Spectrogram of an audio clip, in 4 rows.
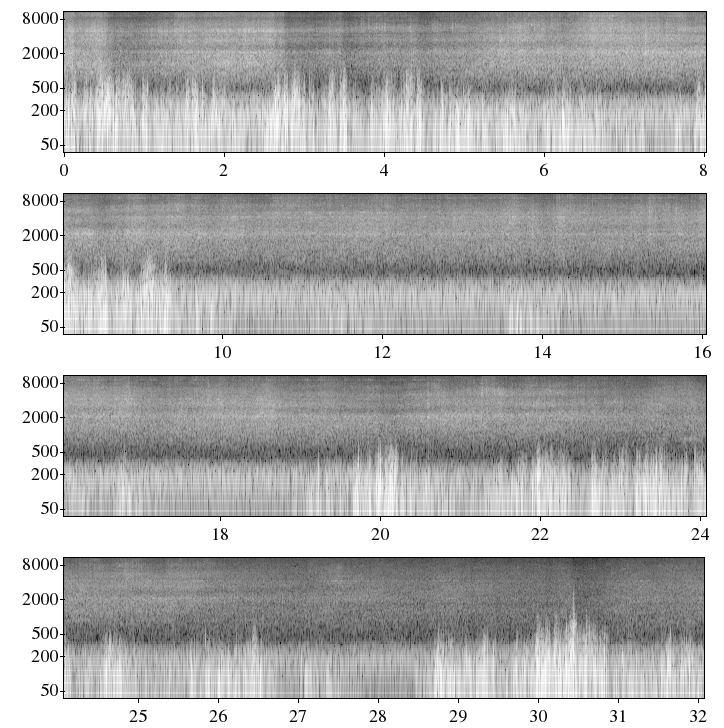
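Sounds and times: wind buffeting microphone: 0:00.0 - 0:14.4, 0:15.8 - 0:17.3, 0:18.8 - 0:32.0
distant tractor engine drone: 0:00.0 - 0:32.0.

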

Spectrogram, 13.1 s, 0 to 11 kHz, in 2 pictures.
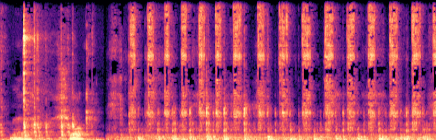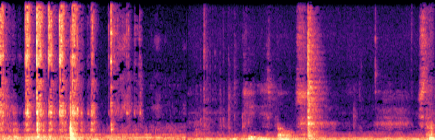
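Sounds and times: ratchet wrench clicking: 0:01.9 - 0:07.8.

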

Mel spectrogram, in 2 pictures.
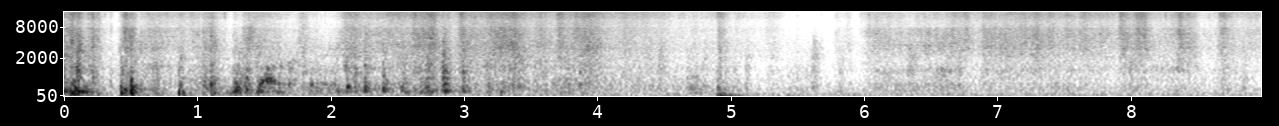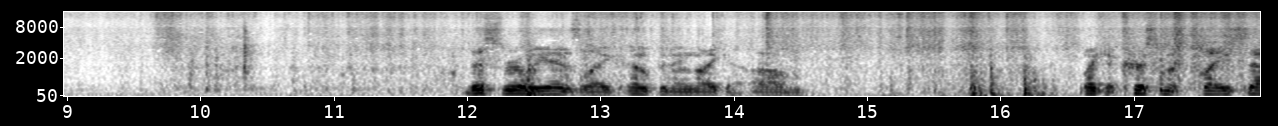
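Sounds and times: styrofoam and paper rustling: 0:00.0 - 0:17.9
packing crinkling: 0:05.9 - 0:17.9.

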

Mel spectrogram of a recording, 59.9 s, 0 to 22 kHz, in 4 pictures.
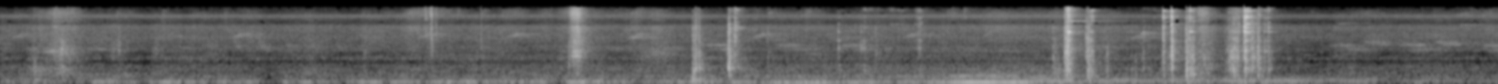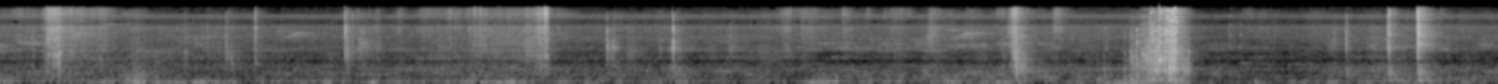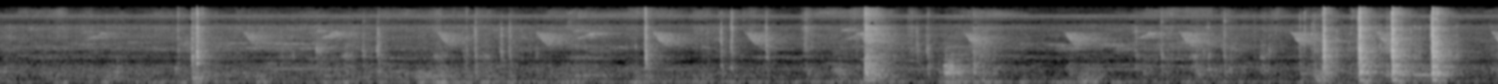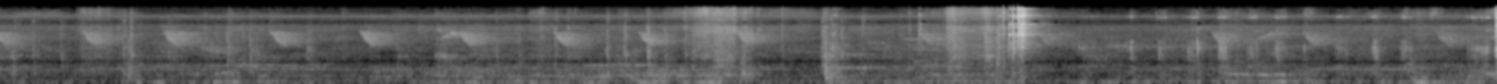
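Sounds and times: bird chirping: 0:28.4 - 0:59.9
hand tools clinking on metal: 0:54.1 - 0:55.5, 0:59.6 - 0:59.9.

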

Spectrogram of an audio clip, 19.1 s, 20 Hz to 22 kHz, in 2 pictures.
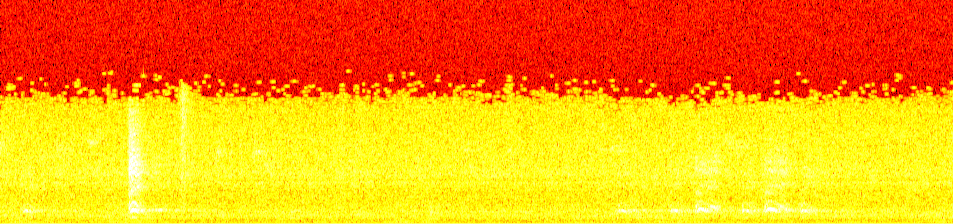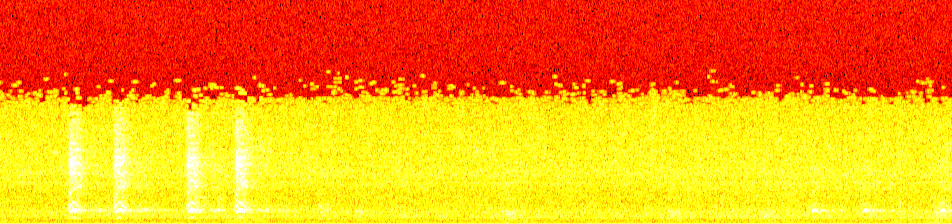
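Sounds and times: bird calling harshly: 0:01.3 - 0:01.8, 0:06.2 - 0:08.2, 0:10.2 - 0:12.4, 0:17.6 - 0:19.0.

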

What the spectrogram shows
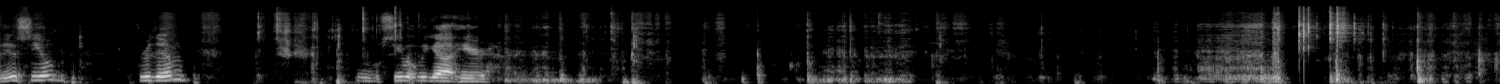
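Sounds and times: cardboard rubbing and scraping: 0:08.1 - 0:10.2, 0:11.6 - 0:12.9.

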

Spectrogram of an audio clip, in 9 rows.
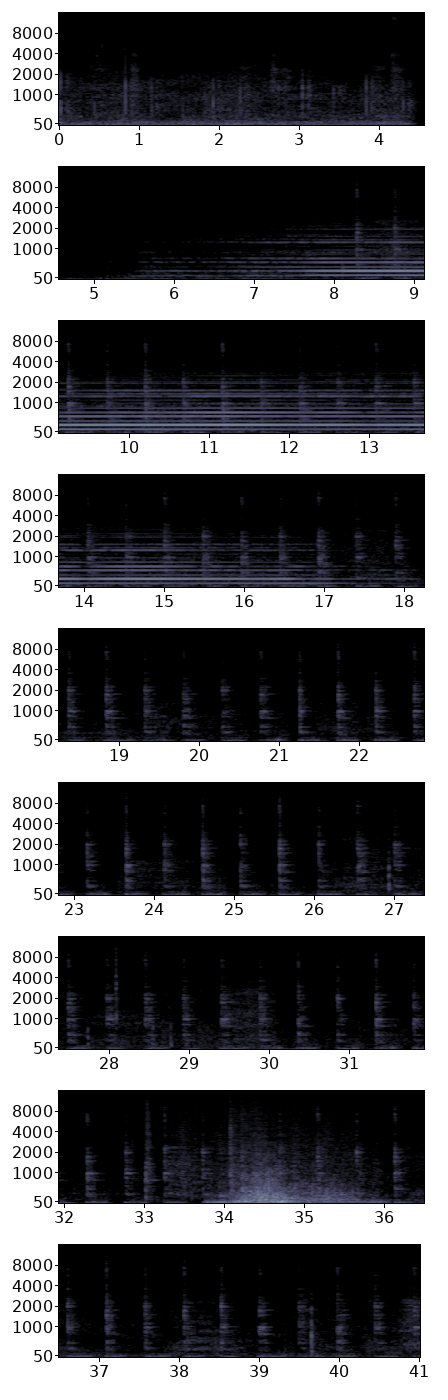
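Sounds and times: held musical chord: 0:06.9 - 0:17.3
wall clock ticking: 0:07.8 - 0:41.0.

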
